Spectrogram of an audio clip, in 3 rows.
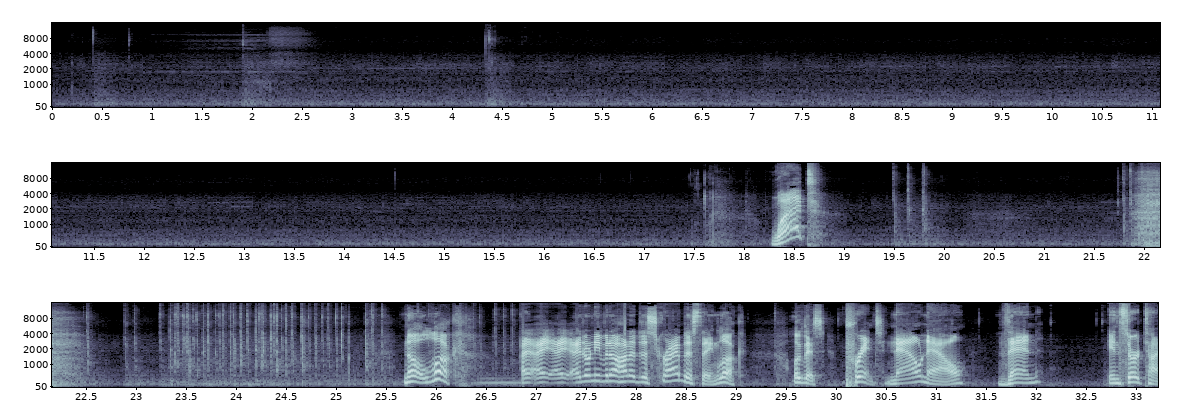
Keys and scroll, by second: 21.6 alt++, 21.6 alt+{, 22.6 ctrl+w, 22.9-24.6 typing, 25.0 ctrl+d, 25.1 ctrl+u, 25.6 ctrl+u, 27.8 ctrl+d, 27.8-29.5 typing.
